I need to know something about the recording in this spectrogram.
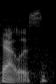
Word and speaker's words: Calles: it's Calles.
